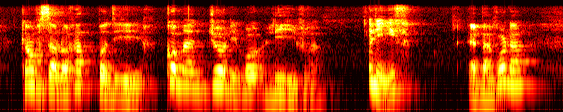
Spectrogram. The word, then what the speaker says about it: livre: “Lîfe” There we are! Words ending by “ve” are pronounced “f” like “life”.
